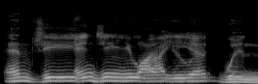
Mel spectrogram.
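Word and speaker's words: Nguyen: How you pronounce it, Chris? It's a Vietnamese name. NG ng U win is closest.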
